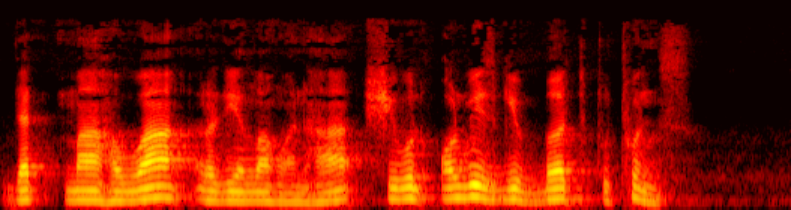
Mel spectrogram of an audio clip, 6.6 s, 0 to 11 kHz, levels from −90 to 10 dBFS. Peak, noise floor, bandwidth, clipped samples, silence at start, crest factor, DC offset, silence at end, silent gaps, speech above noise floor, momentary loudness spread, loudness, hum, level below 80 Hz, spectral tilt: -6 dBFS; -68 dBFS; 8.4 kHz; under 0.1%; 0.05 s; 20 dB; under 0.1%; 1 s; none; 42 dB; 12 LU; -27 LUFS; none; -52 dBFS; -8.5 dB/octave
